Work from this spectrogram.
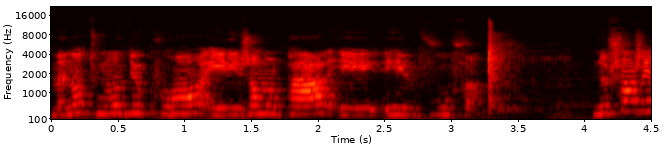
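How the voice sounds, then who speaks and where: With music in the background and audible room echo, a woman talks with ordinary pitch variation. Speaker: YouTuber and writer. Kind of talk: casual Q&A vlog. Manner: halting, repeats words.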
